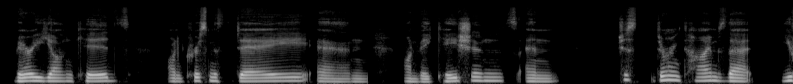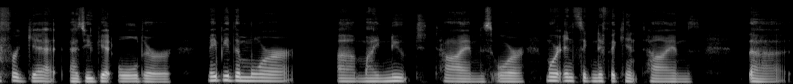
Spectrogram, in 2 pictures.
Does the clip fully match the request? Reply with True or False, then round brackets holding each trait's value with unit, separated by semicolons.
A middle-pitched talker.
True (150 Hz)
